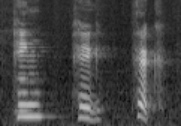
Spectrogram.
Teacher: Can you hear that vowel getting higher and higher?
